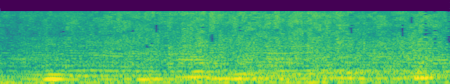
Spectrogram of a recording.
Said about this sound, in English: You recognise that noise, right? As the days grow colder and nature seems to slow down, have you ever wondered what happens to the bees? These tiny yet essential creatures, so often buzzing through our gardens in spring and summer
